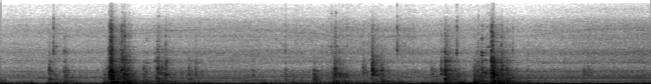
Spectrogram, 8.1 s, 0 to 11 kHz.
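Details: PC10-8N1 machine after a new engine controller fixed a no-start: steady, even low diesel hum with a few clanks from the machine around it, a normal idle.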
